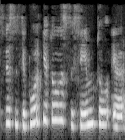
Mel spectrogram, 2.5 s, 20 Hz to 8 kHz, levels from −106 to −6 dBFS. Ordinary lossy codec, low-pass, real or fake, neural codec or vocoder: AAC, 32 kbps; 7.2 kHz; fake; codec, 16 kHz, 4.8 kbps, FACodec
